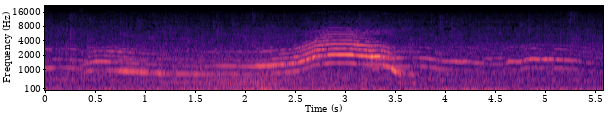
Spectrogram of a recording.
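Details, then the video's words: Domestic female cat in heat, which tends to vocalize more: a long moaning meow swelling to a loud, high, rising-then-falling wail near the middle, followed by a softer wavering tail. "SOM de GATO no cio - Barulho de GATA no cio Gatos miando"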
